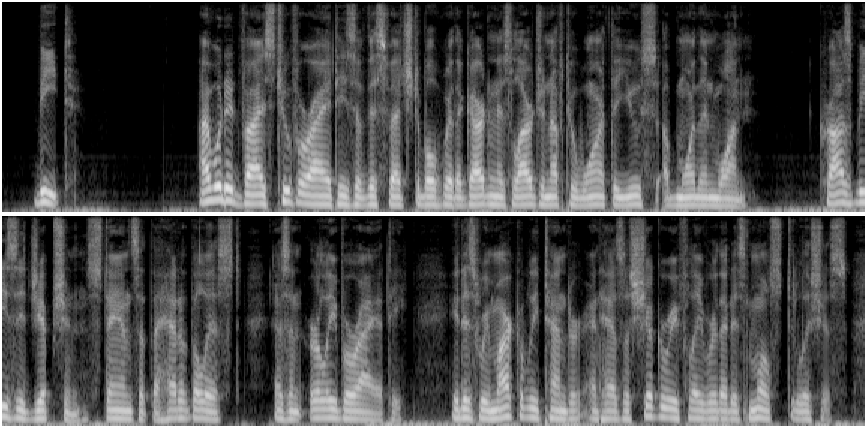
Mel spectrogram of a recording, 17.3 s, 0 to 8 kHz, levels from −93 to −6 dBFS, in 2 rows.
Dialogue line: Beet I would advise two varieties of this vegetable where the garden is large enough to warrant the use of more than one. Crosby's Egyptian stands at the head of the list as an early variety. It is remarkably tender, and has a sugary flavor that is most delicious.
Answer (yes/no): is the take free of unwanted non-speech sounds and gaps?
yes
